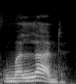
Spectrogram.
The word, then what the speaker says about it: milord: In British and even Indian courts, my lord or milord were pronounced as malud in the past, but now this pronunciation is obsolete.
